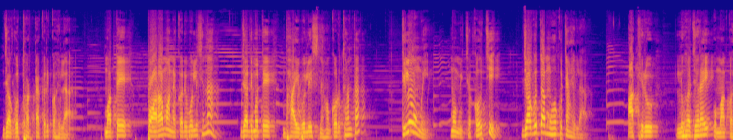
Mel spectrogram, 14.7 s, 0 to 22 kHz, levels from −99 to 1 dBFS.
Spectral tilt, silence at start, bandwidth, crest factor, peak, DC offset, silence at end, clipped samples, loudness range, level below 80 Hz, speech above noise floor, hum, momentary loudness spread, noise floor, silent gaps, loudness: -6.5 dB/octave; 0.05 s; 16 kHz; 14 dB; 0 dBFS; under 0.1%; 0 s; under 0.1%; 2 LU; -34 dBFS; 35 dB; none; 11 LU; -49 dBFS; none; -15 LUFS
